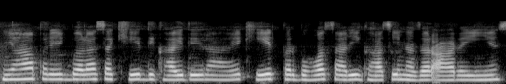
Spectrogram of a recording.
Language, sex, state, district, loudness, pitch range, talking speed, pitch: Hindi, female, Bihar, Supaul, -14 LUFS, 215-235 Hz, 235 wpm, 225 Hz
